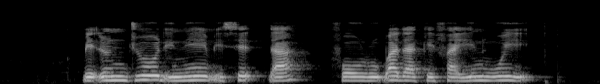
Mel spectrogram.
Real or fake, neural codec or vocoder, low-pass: real; none; 7.2 kHz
